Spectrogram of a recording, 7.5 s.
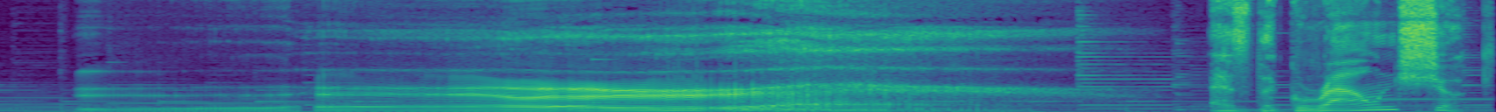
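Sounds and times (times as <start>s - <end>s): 
speech: 0.4s - 0.7s, 1.6s - 1.8s, 6.2s - 7.4s
deep guttural monster growl made by a voice: 0.4s - 5.5s.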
